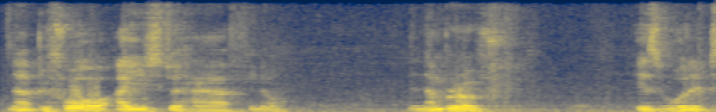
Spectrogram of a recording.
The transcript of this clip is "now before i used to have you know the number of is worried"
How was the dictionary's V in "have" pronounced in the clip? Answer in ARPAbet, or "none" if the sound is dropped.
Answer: V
